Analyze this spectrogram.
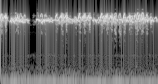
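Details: Nestling mynas in a nest box begging for food: an unbroken chorus of shrill, wheezy, quavering high calls after one brief pause, with a steady low hum beneath.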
